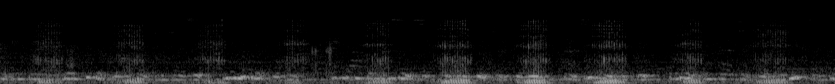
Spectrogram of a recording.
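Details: Sleeping Labrador Retriever giving gravelly snores, a quick uneven series of grunting, rattling breaths, about one each second, swelling and fading in loudness.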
